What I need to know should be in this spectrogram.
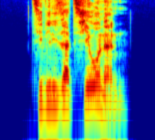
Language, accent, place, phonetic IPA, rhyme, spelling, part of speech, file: German, Germany, Berlin, [t͡sivilizaˈt͡si̯oːnən], -oːnən, Zivilisationen, noun, De-Zivilisationen.ogg
- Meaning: plural of Zivilisation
